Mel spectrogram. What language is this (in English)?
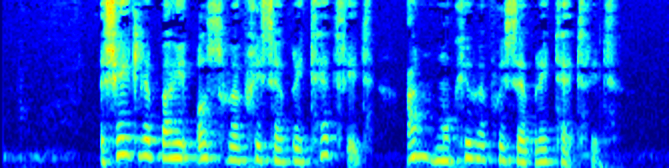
Georgian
